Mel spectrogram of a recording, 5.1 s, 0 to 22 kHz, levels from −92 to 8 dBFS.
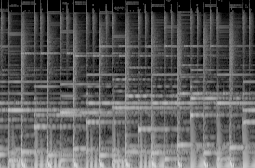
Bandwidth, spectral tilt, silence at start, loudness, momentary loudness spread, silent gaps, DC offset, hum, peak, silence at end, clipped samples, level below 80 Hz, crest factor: over 20 kHz; -5 dB/octave; 0 s; -18 LUFS; 3 LU; none; 3%; none; -2 dBFS; 0 s; under 0.1%; -22 dBFS; 14 dB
